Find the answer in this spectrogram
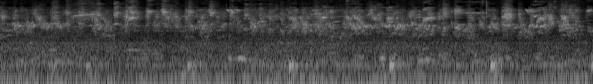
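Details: A lesser short-toed lark kept in captivity gives a rapid, varied stream of high chirps and short buzzy notes, delivered continuously with slight swells in loudness.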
